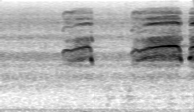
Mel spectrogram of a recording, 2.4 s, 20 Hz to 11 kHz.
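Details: Recorded by a nest camera on Captiva on February 2nd, an osprey at the nest utters two long, strained whistles, the second longer and ending with an upward flick, then a brief sharp note.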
